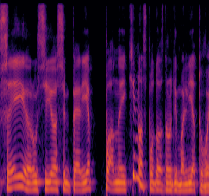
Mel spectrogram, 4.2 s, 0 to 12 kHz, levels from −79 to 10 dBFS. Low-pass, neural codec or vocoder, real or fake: 10.8 kHz; autoencoder, 48 kHz, 128 numbers a frame, DAC-VAE, trained on Japanese speech; fake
